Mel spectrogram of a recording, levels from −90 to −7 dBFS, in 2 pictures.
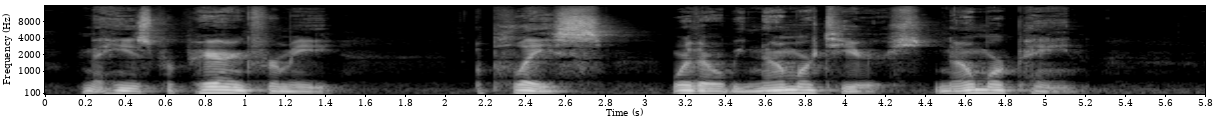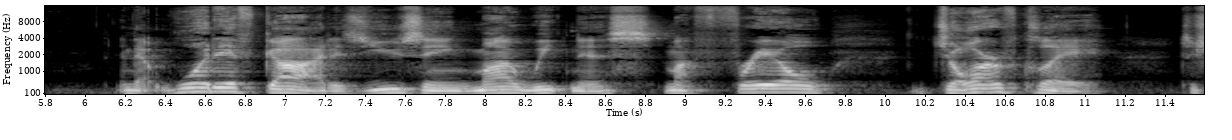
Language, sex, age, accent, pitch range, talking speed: English, male, 30-49, American, 95-115 Hz, 175 wpm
